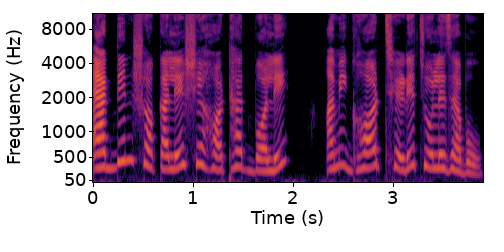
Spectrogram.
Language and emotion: Bengali, neutral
